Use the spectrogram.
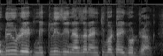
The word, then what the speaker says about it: meclizine: as an antibiotic or drug hey this is pronounced as make listen and it is not me psych listen so how do you rate meclizine as an antibiotic or drug it is not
